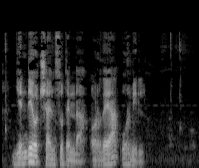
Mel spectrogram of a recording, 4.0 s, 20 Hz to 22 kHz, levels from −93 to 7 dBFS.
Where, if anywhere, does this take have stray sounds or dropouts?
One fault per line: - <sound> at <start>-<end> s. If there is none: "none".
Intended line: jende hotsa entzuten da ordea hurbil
none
